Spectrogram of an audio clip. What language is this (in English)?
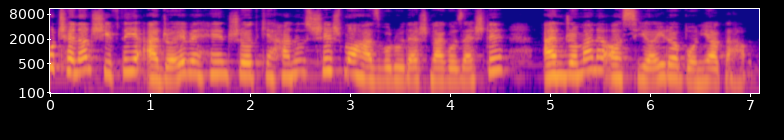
Persian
